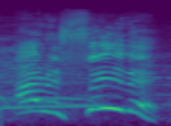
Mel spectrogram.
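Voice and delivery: joyful receiving. Retold or imitated. Preacher voicing a believer joyfully claiming God's gift, building to a shout. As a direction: shout your thanks like a child tearing open a gift. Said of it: "you rip the paper off and you say".

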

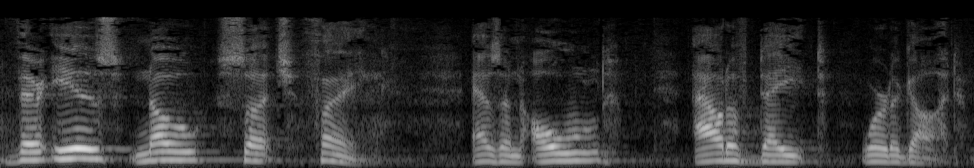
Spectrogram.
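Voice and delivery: slow, low, word by word; real slowly. Shown as a demonstration. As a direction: spell it out in separated, weighty phrases. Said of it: "say it again real slowly".

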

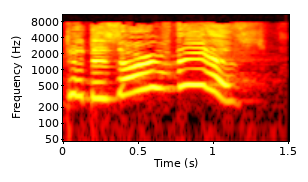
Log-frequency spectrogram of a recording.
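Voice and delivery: a hint of a sob, imitating the complainer; mock crying complaint. Imitating someone in trouble, mock tearful whine. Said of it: "they're crying and said".

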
